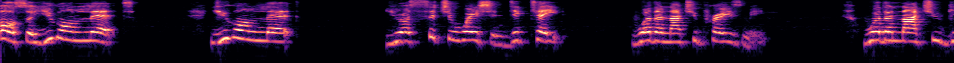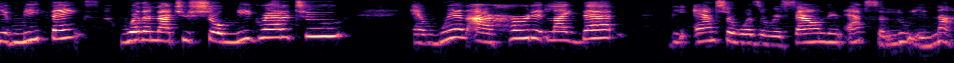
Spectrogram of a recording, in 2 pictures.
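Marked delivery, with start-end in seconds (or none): none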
